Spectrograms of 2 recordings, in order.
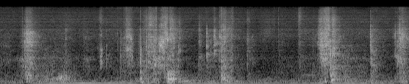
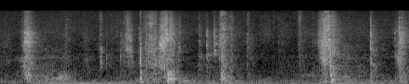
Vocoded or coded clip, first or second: first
